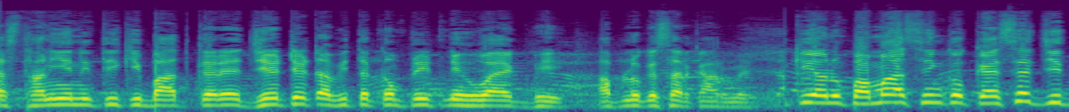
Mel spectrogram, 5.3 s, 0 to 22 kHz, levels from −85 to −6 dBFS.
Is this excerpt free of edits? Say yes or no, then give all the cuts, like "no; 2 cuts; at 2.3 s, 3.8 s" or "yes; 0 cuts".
no; 1 cut; at 3.9 s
